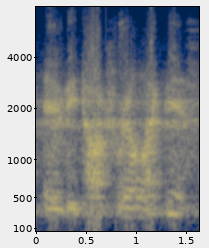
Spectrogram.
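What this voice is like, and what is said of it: Hoarse, rough voice. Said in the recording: “hoarse”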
